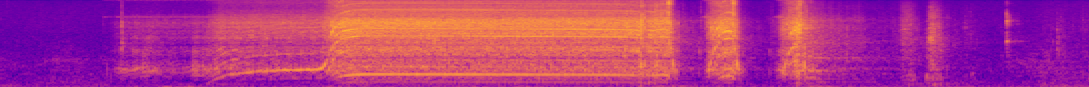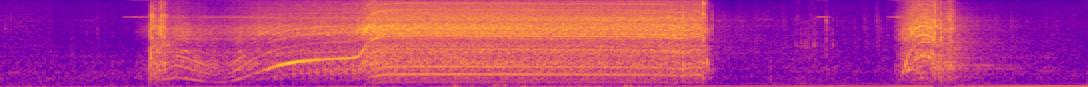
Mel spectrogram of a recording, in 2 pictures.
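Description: Cordless impact driver driving self-drilling, self-tapping screws for a gate latch, twice: each time the motor whine rises in pitch, holds steady for a couple of seconds and cuts off, followed by a few short knocks.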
